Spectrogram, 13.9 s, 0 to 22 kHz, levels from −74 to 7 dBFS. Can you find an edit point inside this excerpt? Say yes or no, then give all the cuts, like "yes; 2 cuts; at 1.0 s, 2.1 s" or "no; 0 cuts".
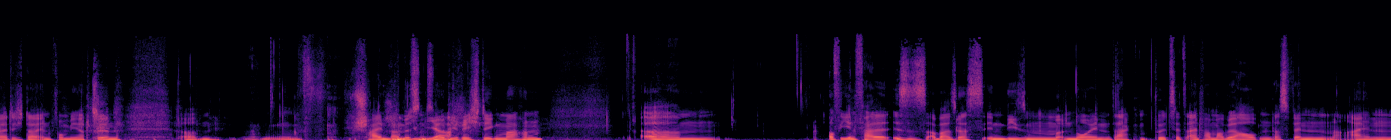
yes; 2 cuts; at 9.5 s, 11.1 s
